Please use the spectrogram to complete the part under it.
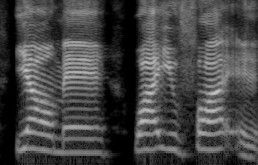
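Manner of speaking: put-on brash, loud, high-pitched Brooklyn boy accent. Imitating an ex-cop dad reacting to a fart, loud Brooklyn guy voice. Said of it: "Like really loud Brooklyn boy".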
